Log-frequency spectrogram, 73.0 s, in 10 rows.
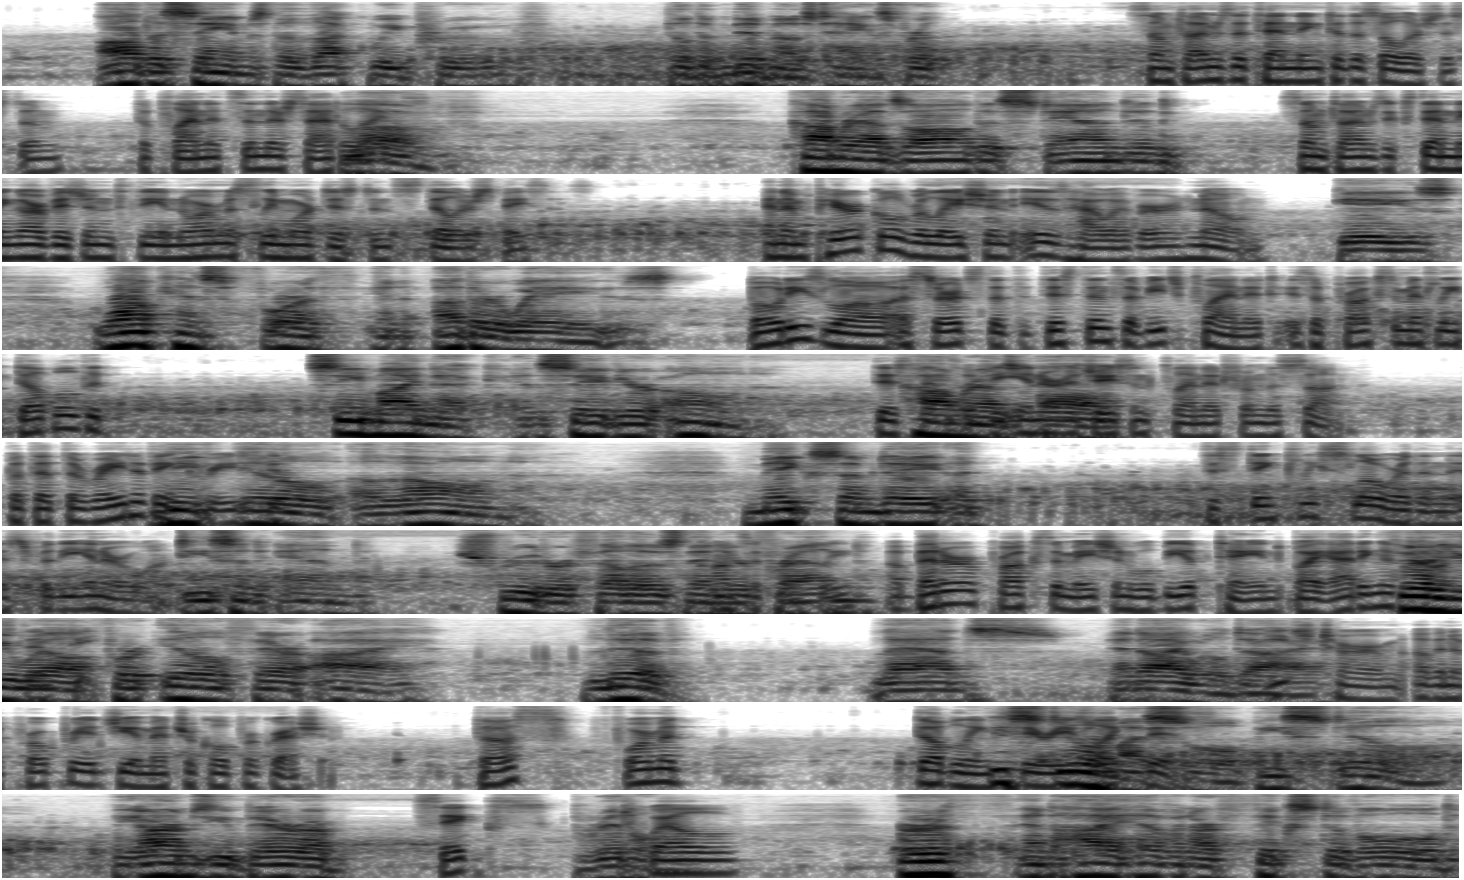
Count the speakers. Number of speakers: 2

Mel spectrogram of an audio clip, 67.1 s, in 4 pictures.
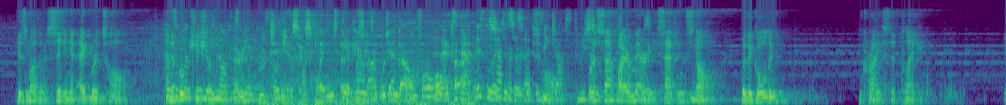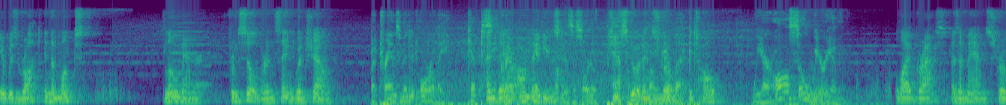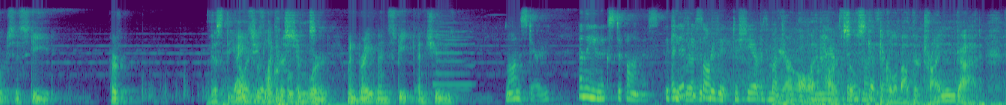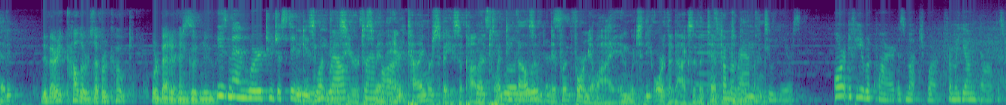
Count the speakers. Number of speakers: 4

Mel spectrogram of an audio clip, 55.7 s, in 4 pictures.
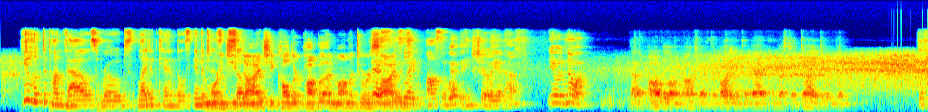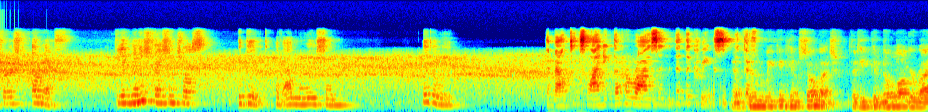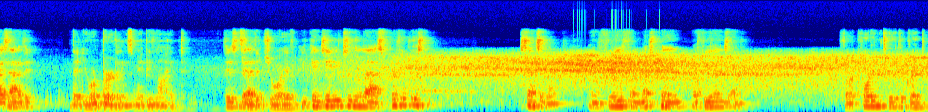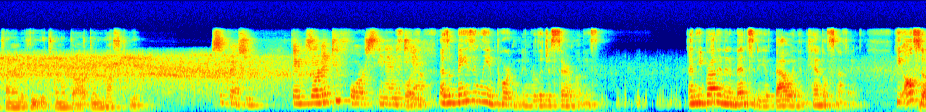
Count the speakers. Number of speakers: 9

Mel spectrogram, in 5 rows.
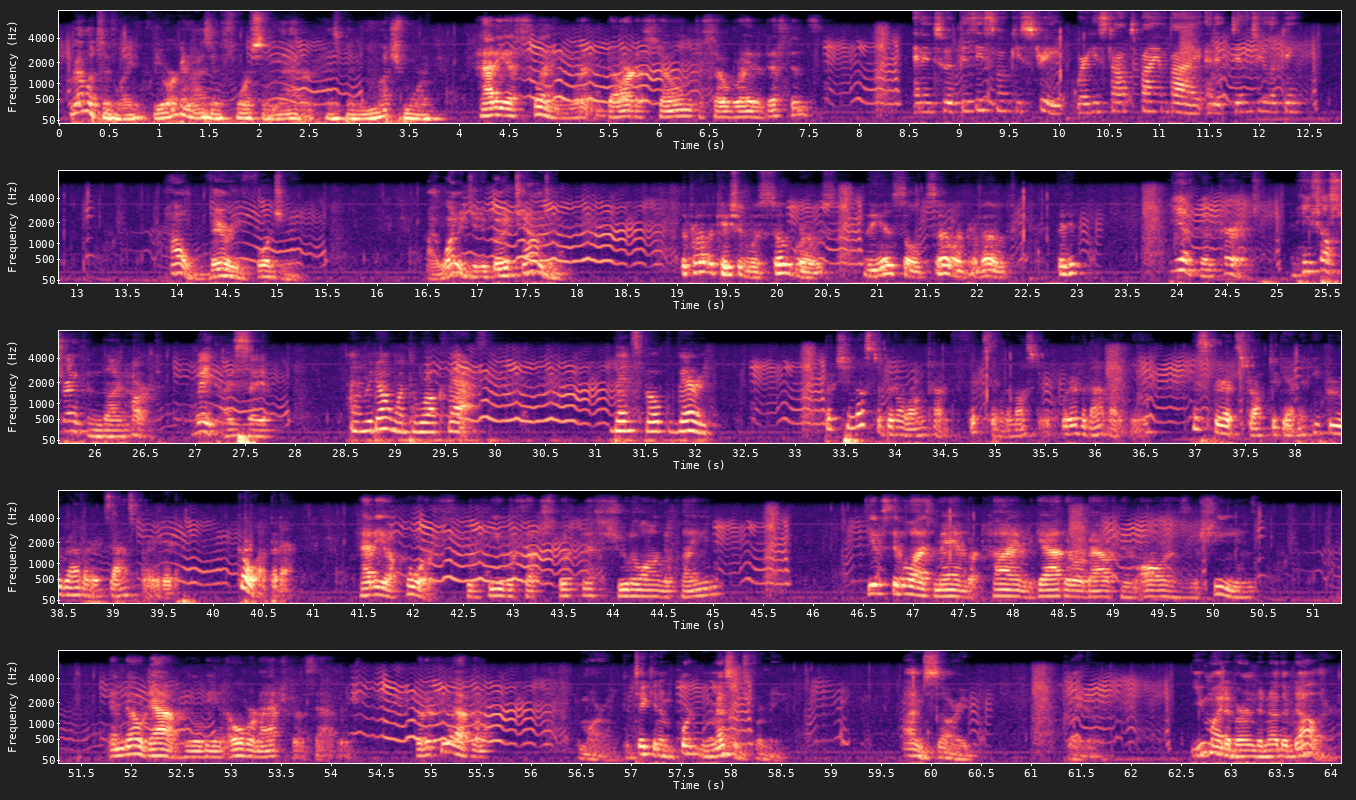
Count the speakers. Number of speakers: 8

